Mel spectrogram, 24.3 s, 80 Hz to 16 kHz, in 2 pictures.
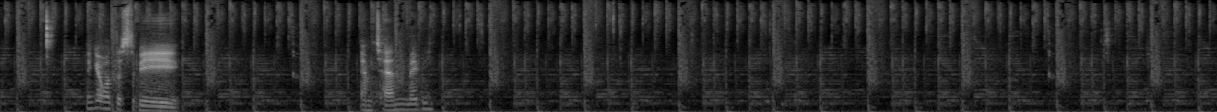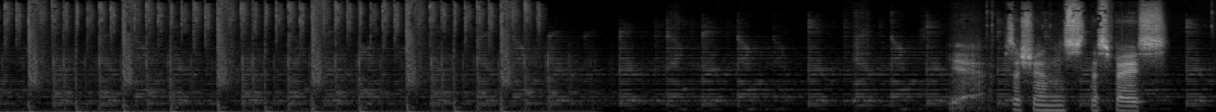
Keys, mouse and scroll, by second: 4.5 click, 4.8-8.2 typing, 11.2 click, 12.5 click, 13.9 click, 22.0 click, 24.2 click.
